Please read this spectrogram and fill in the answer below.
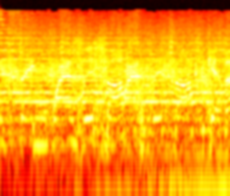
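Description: Electronic music from a live keyboard jam: synth parts with bending, wavering pitches over a steady held note. A deep bass tone comes in about one and a half seconds in.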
